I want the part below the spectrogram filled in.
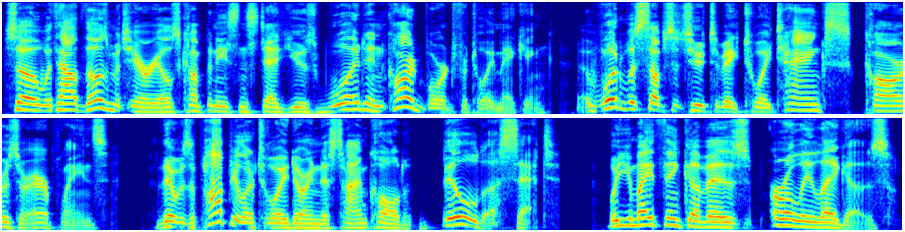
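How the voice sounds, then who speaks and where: A man giving prepared, articulate answers as an interview guest, informative and measured in his phrasing. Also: on the high side, expressive, sharp tone, dry recording, studio quality.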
